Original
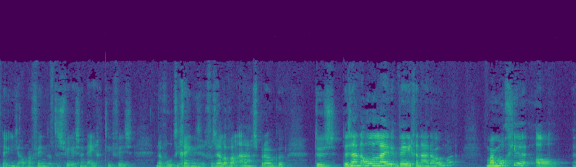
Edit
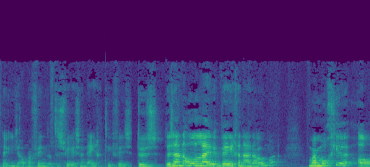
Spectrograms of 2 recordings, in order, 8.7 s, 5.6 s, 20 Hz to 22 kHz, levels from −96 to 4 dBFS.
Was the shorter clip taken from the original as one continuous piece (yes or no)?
no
